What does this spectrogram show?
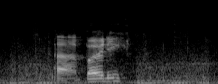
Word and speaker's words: Bodhi: Bodie. Last name. B O D H I.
